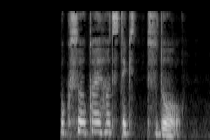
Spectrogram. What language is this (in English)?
Japanese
